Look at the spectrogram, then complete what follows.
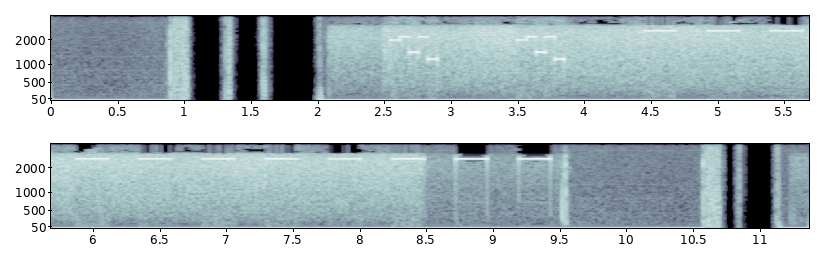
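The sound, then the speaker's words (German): A dispatch radio of the Weimarer Land control centre in Germany sends a sequence of alerting tones: a few short stepped beeps, then a long run of evenly pulsed high tones over a hissy, band-limited radio channel, with bursts of static before and after. “Die Leitstelle Weimarer Land mit Alarmierung.”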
